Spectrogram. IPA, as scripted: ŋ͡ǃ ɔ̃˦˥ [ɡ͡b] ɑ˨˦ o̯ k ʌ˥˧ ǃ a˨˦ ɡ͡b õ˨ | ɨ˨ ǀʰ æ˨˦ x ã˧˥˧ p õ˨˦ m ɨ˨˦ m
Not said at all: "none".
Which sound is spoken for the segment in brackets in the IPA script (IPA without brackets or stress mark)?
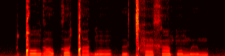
ɡ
